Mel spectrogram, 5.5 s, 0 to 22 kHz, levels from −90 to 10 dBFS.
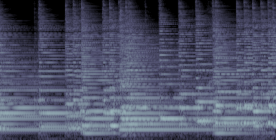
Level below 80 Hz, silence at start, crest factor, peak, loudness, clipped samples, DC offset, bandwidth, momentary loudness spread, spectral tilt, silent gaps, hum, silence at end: -66 dBFS; 0 s; 14 dB; -10 dBFS; -25 LUFS; under 0.1%; under 0.1%; over 20 kHz; 6 LU; -1.5 dB/octave; none; none; 0 s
